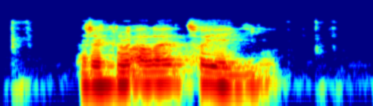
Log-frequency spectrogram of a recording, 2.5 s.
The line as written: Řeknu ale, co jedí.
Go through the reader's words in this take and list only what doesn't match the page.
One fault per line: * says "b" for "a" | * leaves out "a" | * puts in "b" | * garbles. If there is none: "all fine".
all fine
